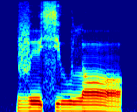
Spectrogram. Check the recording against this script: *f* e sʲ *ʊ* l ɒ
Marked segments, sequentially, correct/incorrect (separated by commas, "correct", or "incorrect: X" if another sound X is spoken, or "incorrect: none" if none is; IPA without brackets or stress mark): incorrect: v, incorrect: u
